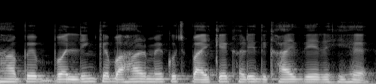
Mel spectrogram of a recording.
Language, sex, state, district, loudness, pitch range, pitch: Hindi, male, Jharkhand, Deoghar, -14 LUFS, 115-130 Hz, 120 Hz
